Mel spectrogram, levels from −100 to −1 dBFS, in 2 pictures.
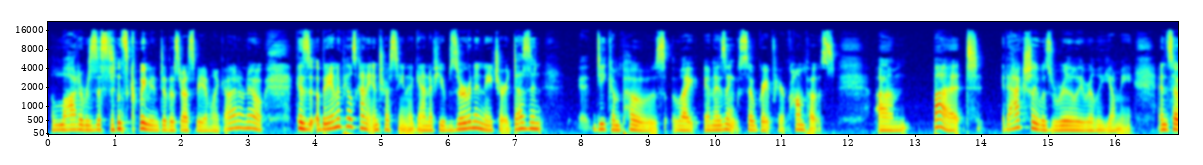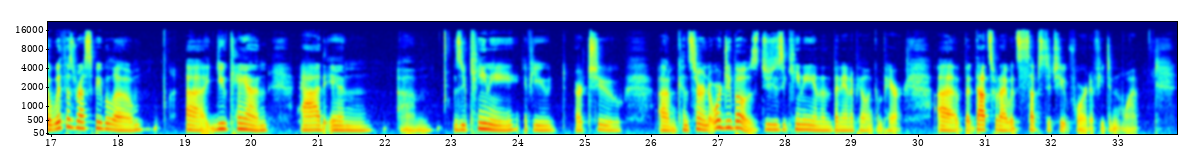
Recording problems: none

